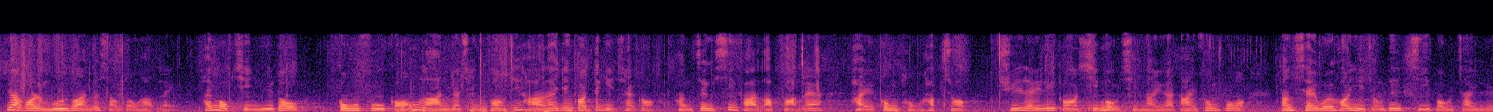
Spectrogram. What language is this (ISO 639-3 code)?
yue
